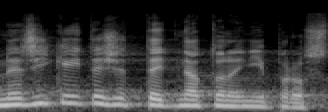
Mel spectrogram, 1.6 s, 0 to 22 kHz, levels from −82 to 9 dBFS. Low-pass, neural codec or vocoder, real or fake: 14.4 kHz; none; real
